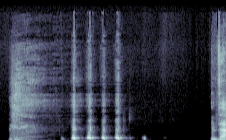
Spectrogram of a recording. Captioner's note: laughs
